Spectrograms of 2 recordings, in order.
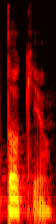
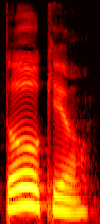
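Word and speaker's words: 東京: Tokio, haciendo la vocal larga en las dos O's que tenemos. Así que bueno, su adaptación al español ha cambiado un poco, quedando solamente como Tokio.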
